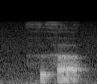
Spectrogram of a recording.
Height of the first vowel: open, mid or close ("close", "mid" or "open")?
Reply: mid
